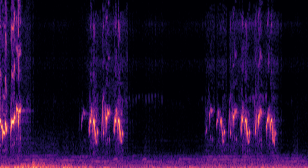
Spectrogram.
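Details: Kutilang, the sooty-headed bulbul, in vigorous song: one quick phrase, then a group of three and a group of four fluty, downslurred notes, over low background rumble.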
